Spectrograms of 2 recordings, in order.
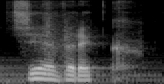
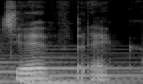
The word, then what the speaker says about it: Đevrek: Đevrek. Đevrek. Э, произношение голоса «дж» в принципе похоже на произношение этого мягкого нашего «ч», которое у нас было раньше.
